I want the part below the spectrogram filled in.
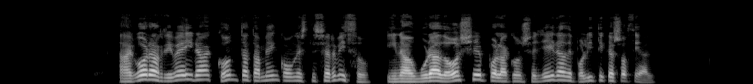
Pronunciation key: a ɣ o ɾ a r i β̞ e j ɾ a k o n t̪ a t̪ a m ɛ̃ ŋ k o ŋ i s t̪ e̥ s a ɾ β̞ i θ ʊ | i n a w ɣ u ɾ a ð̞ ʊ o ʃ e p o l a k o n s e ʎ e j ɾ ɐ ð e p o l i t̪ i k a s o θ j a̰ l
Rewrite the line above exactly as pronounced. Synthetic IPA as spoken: a ɣ o ɾ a r i β̞ e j ɾ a k o n t̪ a t̪ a m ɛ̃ ŋ k o ŋ e s t̪ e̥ s e ɾ β̞ i θ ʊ | i n a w ɣ u ɾ a ð̞ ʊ o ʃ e p o l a k o n s e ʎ e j ɾ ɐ ð e p o l i t̪ i k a s o θ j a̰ l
